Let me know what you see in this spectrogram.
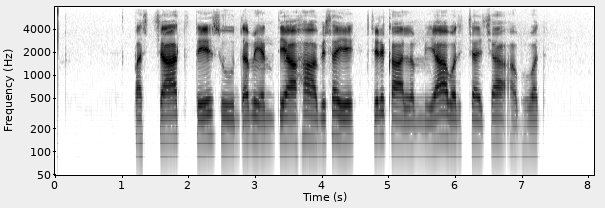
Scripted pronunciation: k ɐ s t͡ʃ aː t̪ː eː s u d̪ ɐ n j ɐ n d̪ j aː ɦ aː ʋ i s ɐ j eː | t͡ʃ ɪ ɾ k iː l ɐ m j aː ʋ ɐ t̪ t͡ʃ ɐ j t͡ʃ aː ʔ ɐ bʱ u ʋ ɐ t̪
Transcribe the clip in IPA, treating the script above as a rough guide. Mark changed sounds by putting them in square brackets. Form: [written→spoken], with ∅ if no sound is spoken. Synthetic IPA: [k→p] ɐ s t͡ʃ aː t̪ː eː s u d̪ ɐ [n→m] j ɐ n [d̪→t̪] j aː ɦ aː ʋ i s ɐ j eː | t͡ʃ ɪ ɾ k [iː→aː] l ɐ m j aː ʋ ɐ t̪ t͡ʃ ɐ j t͡ʃ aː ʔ ɐ bʱ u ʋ ɐ t̪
